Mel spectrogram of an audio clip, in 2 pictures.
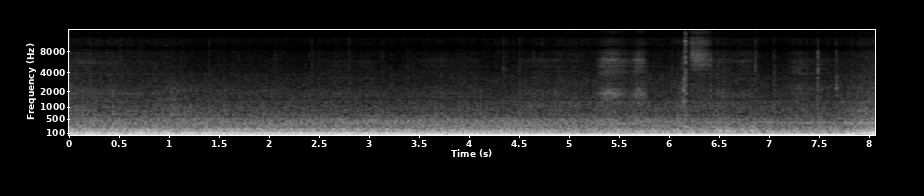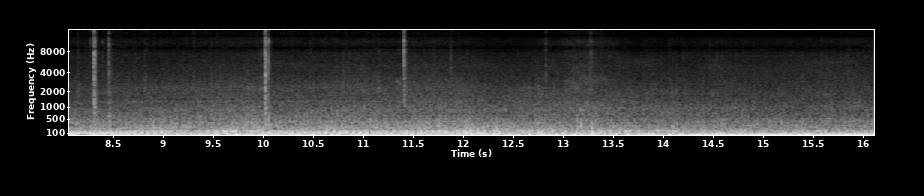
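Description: A third-generation Pontiac Firebird with badly off alignment rolls along a road with a steady low engine rumble and tyre noise, a few faint clicks and rattles over the drone.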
